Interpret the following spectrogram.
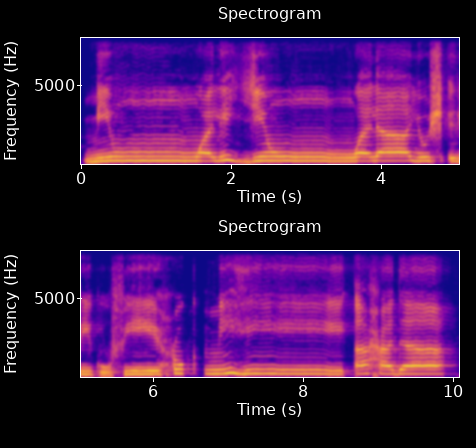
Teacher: سب سے پہلے نون ساکن کے بعد واو ہے اور پھر تنوین کے بعد واو ہے، تو اچھے طریقے سے ان دونوں کی ادائیگی رکھیے، مقدار کو کم نہیں رکھنا، دونوں کو برابر غنہ کرتے ہوئے پڑھنا ہے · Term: ادغام مع الغنہ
